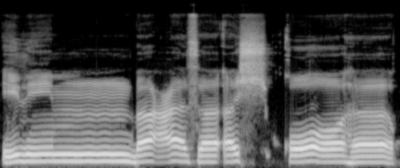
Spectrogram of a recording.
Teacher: کے ساتھ ملائیں گے، یہاں پر اقلاب ہو رہا ہے، یعنی نون کو میم کے ساتھ بدل دیے جائیں گے، اس کو اقلاب کہتے ہیں، یہ بھی غنہ ہی ہوتا ہے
